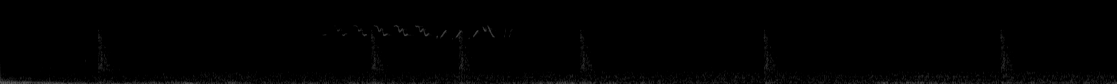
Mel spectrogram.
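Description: Short sharp clicks sound now and then.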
